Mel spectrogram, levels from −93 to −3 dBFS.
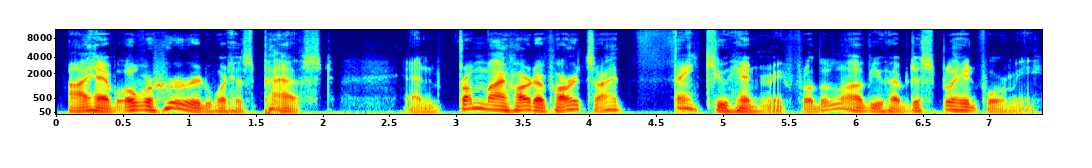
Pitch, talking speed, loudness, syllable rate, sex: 95 Hz, 195 wpm, -19 LUFS, 4.5 syllables/s, male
